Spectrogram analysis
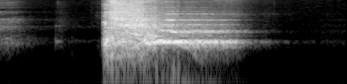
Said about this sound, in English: Hold on, I gotta sneeze.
